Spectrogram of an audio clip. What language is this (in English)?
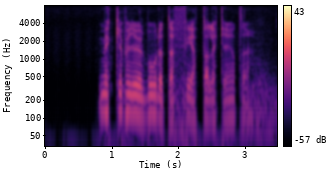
Swedish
